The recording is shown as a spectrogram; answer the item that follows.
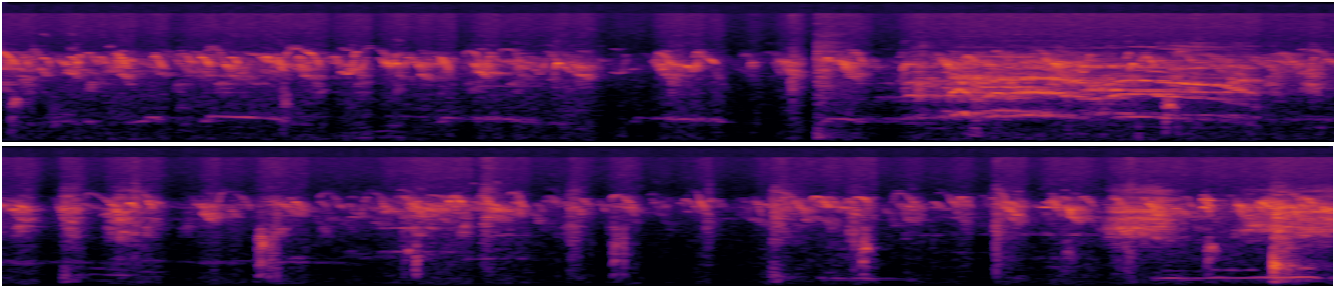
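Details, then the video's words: Mother hen feeding her chicks, giving low soft clucks among constant high chirping of the chicks, some clucks in quick runs, with faint background hiss. "A hen feeds her chick"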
